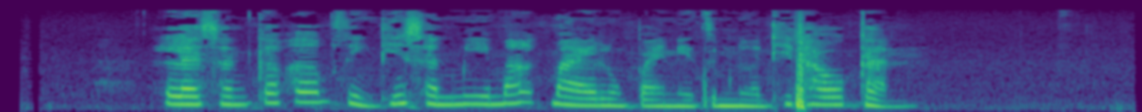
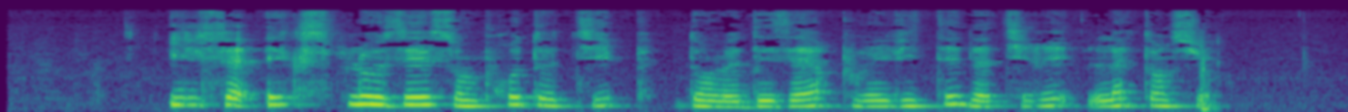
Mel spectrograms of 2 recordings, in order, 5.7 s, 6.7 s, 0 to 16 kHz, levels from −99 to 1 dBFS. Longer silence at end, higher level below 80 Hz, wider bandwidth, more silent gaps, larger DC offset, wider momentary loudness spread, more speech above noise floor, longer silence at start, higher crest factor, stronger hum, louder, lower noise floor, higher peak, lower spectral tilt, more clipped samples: first, 1.15 s vs 0.65 s; second, -68 dBFS vs -54 dBFS; about the same, 11.5 kHz vs 11.5 kHz; neither; neither; second, 6 LU vs 11 LU; about the same, 39 dB vs 42 dB; about the same, 0.8 s vs 0.85 s; about the same, 22 dB vs 18 dB; neither; second, -25 LUFS vs -19 LUFS; first, -64 dBFS vs -60 dBFS; about the same, -4 dBFS vs -2 dBFS; second, -4 dB/octave vs -6 dB/octave; neither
